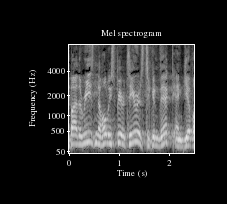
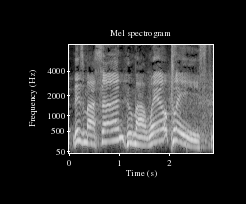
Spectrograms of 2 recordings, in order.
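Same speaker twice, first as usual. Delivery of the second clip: slow Southern Georgia drawl, lightly done; a folksy Georgia accent as the voice of God; 3 semitones higher, slower than usual. Pretend. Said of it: "what if God's from Georgia".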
